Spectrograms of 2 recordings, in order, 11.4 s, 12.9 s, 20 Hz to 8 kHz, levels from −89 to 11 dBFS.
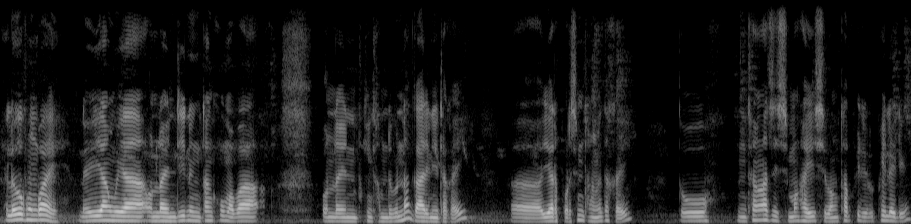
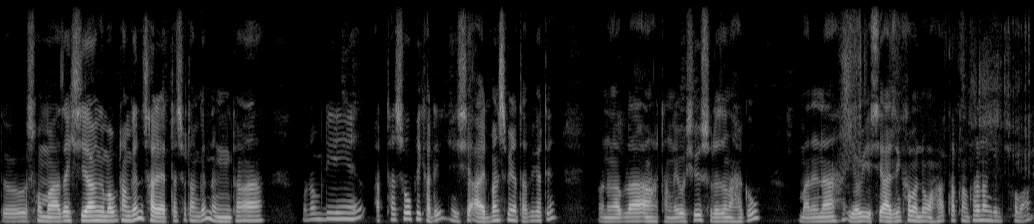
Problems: none marked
